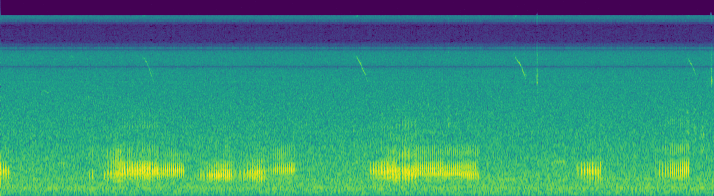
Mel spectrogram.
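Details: Irish frogs gathered on spawn in a flooded cattle grid in Cork make grating, pulsed croaks in clustered bursts, two long runs of about two seconds plus shorter isolated calls.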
